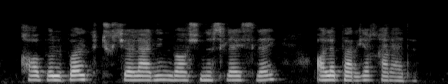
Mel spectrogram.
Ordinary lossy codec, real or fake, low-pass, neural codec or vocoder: AAC, 48 kbps; fake; 7.2 kHz; codec, 16 kHz, 4 kbps, X-Codec, WavLM features, trained on Multilingual LibriSpeech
